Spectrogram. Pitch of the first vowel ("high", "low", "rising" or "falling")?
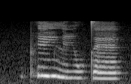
high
